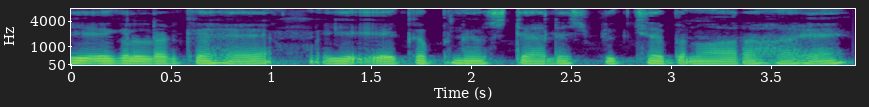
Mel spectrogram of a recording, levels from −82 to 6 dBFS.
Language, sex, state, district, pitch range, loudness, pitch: Hindi, male, Delhi, New Delhi, 115-125 Hz, -16 LUFS, 120 Hz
